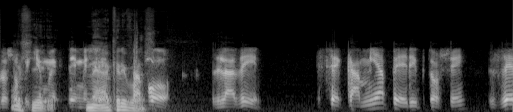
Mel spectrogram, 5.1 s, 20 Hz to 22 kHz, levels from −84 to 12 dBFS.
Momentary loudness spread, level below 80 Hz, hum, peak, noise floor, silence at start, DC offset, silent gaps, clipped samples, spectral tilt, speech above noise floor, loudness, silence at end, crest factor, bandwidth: 9 LU; -46 dBFS; none; 0 dBFS; -56 dBFS; 0 s; under 0.1%; none; under 0.1%; -6.5 dB/octave; 38 dB; -18 LUFS; 0 s; 18 dB; 16 kHz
